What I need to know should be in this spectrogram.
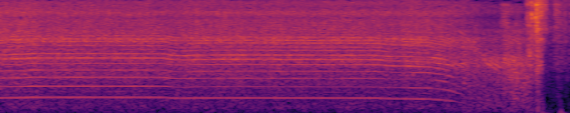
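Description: A model plane's electric motor whines loudly and steadily, then winds down.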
